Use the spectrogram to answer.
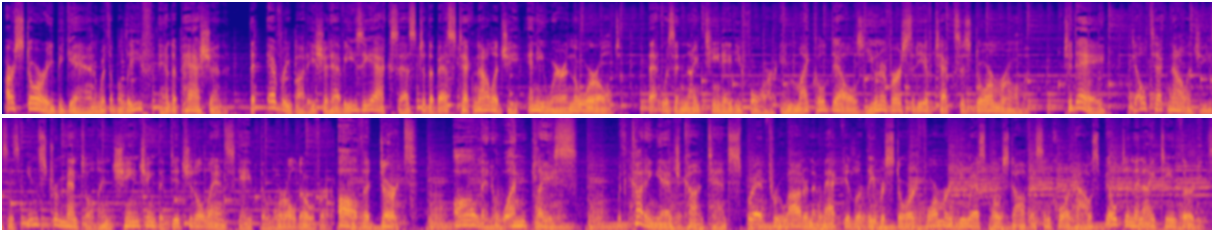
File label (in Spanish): Ingles USA Canada Voz masculina media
